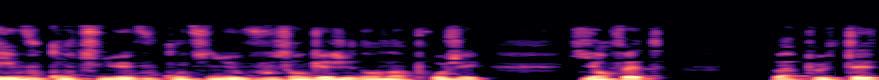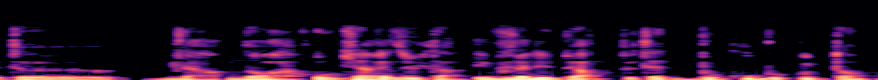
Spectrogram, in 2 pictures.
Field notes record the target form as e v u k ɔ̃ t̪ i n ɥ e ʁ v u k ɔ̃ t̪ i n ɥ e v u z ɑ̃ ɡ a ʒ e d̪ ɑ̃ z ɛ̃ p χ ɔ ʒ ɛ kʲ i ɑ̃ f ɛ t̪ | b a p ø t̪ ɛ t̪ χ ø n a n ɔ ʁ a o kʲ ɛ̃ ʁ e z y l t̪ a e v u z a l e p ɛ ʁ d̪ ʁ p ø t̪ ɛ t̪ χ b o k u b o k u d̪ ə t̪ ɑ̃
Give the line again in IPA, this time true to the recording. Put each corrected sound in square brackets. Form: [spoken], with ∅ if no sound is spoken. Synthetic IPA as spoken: e v u k ɔ̃ t̪ i n ɥ e [∅] v u k ɔ̃ t̪ i n ɥ e v u z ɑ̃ ɡ a ʒ e d̪ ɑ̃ z ɛ̃ p χ ɔ ʒ ɛ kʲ i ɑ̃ f ɛ t̪ | b a p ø t̪ ɛ t̪ χ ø n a n ɔ ʁ a o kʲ ɛ̃ ʁ e z y l t̪ a e v u z a l e p ɛ ʁ d̪ ʁ p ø t̪ ɛ t̪ χ b o k u b o k u d̪ ə t̪ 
